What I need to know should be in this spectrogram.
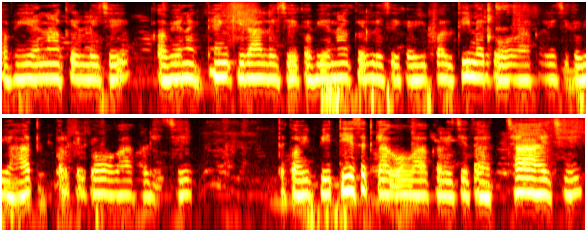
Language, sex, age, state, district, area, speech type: Maithili, female, 45-60, Bihar, Araria, rural, spontaneous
